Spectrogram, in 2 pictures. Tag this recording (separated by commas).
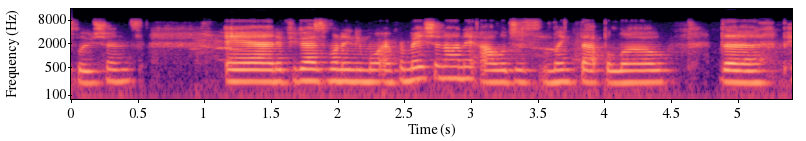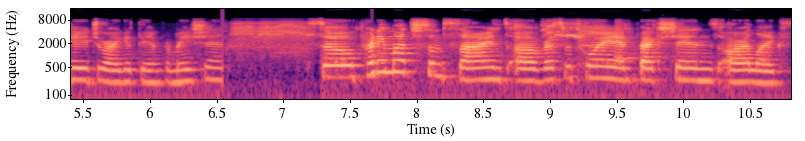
Speech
